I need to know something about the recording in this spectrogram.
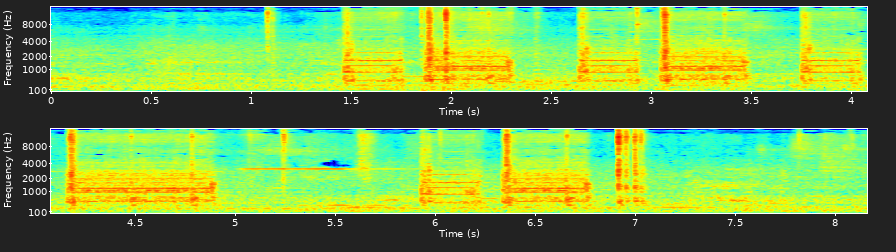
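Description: A printer printing in a run of short, even-pitched buzzy bursts, about six in quick succession and then two more a second or so later, with a few sharp clicks between them.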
